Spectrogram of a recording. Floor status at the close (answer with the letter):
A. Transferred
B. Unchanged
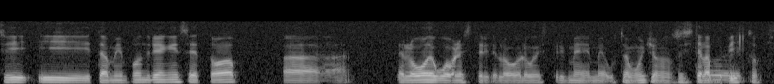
A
